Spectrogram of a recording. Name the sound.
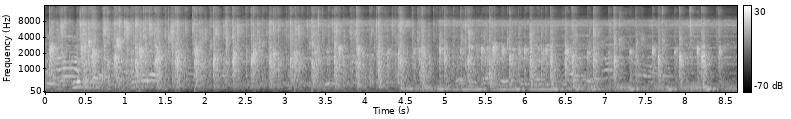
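audience applause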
